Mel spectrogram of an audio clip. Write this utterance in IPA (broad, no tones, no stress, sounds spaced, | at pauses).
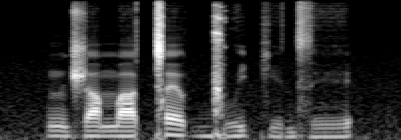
n d͡ʒ a m a ǀ ɛ ʊ̯ ɡ͡ǁ ṳ j kʲ e̤ d͡z e̤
